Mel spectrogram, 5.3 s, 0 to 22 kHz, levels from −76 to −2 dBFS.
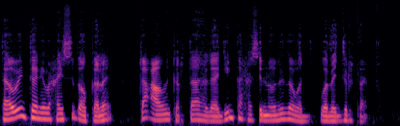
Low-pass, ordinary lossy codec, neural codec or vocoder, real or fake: none; none; codec, 44.1 kHz, 1.7 kbps, Pupu-Codec; fake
